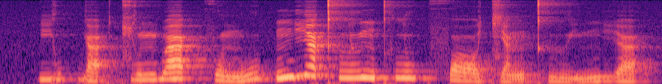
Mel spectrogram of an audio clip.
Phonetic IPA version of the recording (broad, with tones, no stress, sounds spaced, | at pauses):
j u˦˥ k̚ j a˨˩ ʔ t͡ɕ u˦˥ n b aː˥˩ k̚ f o˨˩ n w u˥˩ k̚ ŋ i˥˩ a̯ kʰ l ɯ˥˩ ŋ kʰ l u˥˩ ʔ f ɔː˨˩ t͡ɕ a˩˦ ŋ kʰ ɯː˨˩ j ŋ i˧ a̯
